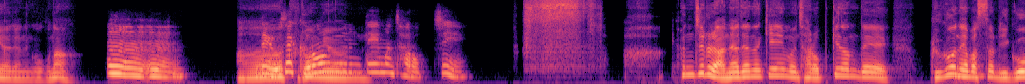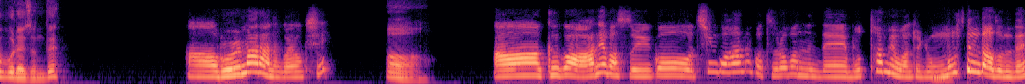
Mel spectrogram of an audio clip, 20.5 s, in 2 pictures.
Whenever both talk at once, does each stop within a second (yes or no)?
no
